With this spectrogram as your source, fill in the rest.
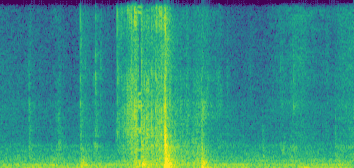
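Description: A refrigerator door opens with a soft thud.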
